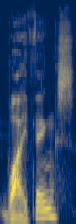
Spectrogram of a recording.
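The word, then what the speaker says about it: Withings: Jeremy has a thing called the Whittings Smart Body Analyzer, which is basically incredibly expensive bathroom scales, and he's going to give us a review of them. – Isn't it Whittings? – Indeed it is.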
